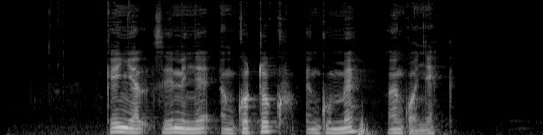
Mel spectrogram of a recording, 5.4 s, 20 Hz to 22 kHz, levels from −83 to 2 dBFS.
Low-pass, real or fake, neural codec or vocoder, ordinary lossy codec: none; real; none; none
